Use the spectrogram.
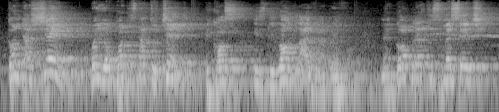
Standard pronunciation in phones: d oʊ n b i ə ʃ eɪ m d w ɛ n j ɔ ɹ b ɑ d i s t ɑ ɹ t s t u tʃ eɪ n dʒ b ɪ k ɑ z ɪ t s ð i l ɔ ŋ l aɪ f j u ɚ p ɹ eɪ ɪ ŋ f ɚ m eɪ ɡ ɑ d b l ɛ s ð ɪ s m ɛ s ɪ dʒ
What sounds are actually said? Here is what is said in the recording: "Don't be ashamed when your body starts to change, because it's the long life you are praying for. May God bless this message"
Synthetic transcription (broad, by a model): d oʊ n b i ə ʃ eɪ m d w ɛ n j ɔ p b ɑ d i s t ɑ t t u tʃ eɪ n dʒ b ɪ k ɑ s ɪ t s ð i l ɔ ŋ l aɪ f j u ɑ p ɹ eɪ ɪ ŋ f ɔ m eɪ ɡ ɑ d b l ɛ s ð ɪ s m ɛ s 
